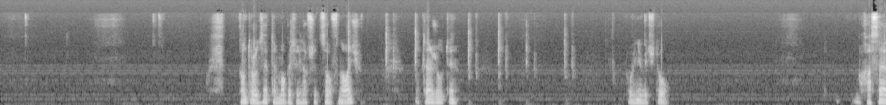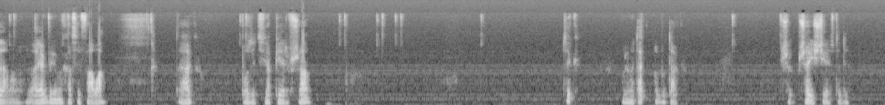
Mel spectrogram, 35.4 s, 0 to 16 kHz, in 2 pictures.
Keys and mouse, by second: 3.0 click, 5.0 ctrl+z, 17.7-18.9 drag, 22.3 click, 25.1 click, 25.5 click, 27.2-32.3 drag, 33.1-35.4 drag.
